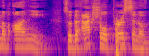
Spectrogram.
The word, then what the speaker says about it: Ani: the transliteration first so his name is ah right and he has two y's like that so ani that's his name and we say in english on e his name is written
